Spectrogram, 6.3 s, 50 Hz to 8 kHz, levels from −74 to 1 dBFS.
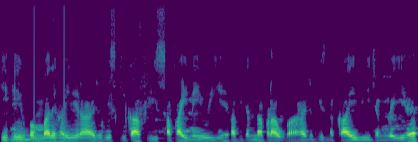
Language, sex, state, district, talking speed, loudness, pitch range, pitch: Hindi, male, Uttar Pradesh, Etah, 275 wpm, -19 LUFS, 105-110 Hz, 105 Hz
